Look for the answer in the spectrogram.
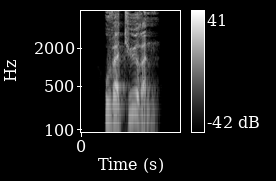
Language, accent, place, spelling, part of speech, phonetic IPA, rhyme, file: German, Germany, Berlin, Ouvertüren, noun, [uvɛʁˈtyːʁən], -yːʁən, De-Ouvertüren.ogg
- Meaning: plural of Ouvertüre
